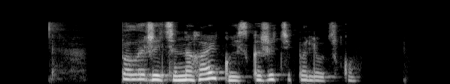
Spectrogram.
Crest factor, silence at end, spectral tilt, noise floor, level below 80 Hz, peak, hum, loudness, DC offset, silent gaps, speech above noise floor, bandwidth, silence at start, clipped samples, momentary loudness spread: 18 dB; 0.95 s; -4 dB/octave; -52 dBFS; -58 dBFS; 0 dBFS; none; -15 LUFS; under 0.1%; none; 37 dB; 7.8 kHz; 1.2 s; under 0.1%; 18 LU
